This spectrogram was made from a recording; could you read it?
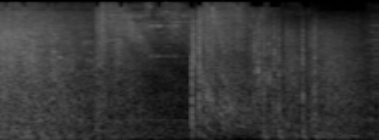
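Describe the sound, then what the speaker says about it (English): A hypercharged plasma cannon in the tower defense game Axon TD: Uprising fires in a rapid, dense barrage of crackling blasts, loud and continuous, with a brief lull midway before the volley resumes. "I'm going to hypercharge this plasma cannon now that it's getting looks in."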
